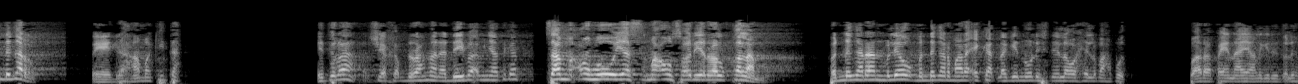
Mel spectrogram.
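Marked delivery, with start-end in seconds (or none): 5.5-7.6 raised, measured Arabic recitation of a hadith. Acted. Preacher recites the hadith to the congregation, solemn and measured. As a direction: chant the Prophet's words slowly and solemnly.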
